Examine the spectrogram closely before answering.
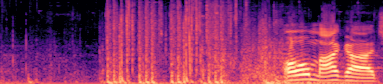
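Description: Rapid gunshots crack in a quick burst.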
